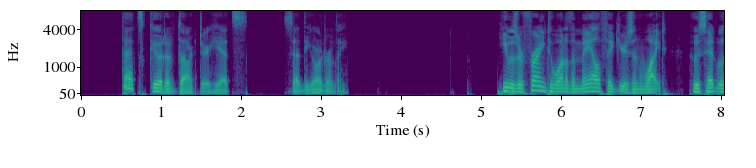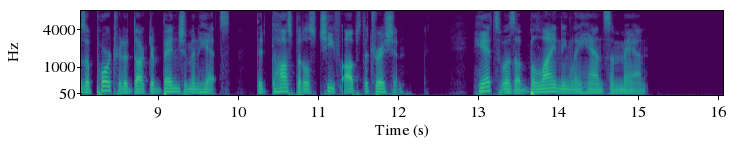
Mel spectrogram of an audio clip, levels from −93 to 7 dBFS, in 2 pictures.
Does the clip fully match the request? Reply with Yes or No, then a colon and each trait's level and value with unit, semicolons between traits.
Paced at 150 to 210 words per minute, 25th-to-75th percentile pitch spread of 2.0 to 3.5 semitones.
No: average, 140 wpm; average, 3.2 semitones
